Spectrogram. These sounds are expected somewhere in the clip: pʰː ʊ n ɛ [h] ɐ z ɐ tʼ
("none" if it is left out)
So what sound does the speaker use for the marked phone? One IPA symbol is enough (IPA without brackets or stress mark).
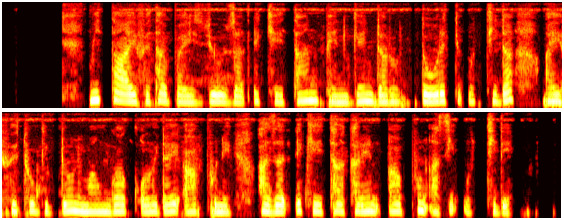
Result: h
